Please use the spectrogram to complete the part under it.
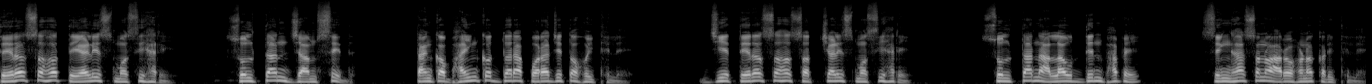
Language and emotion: Odia, neutral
